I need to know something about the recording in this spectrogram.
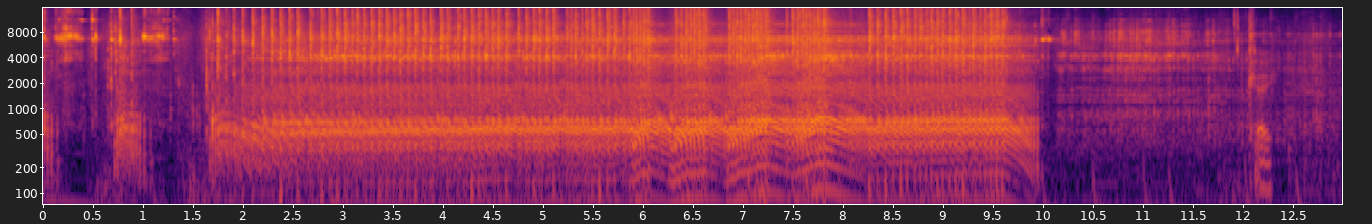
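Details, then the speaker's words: Ryobi 40cc two-stroke chainsaw after flooding, with fuel in the exhaust: catches and runs at a steady buzzing high idle with a brief rev. Started after hard starting; owner suspects the exhaust filled with fuel. "it starts. But I think uh the exhaust has been filled with fuel."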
